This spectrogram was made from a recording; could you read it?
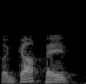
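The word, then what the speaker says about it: agape (ἀγάπη): It's agape. The accent's on the second syllable, so agape.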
